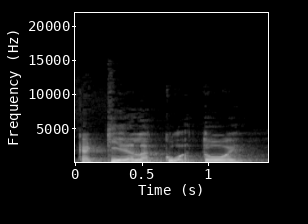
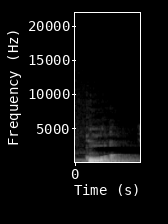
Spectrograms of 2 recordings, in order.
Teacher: It's just của, low and creaky. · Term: low creak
